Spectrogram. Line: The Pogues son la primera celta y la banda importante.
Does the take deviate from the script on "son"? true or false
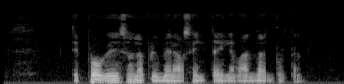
false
